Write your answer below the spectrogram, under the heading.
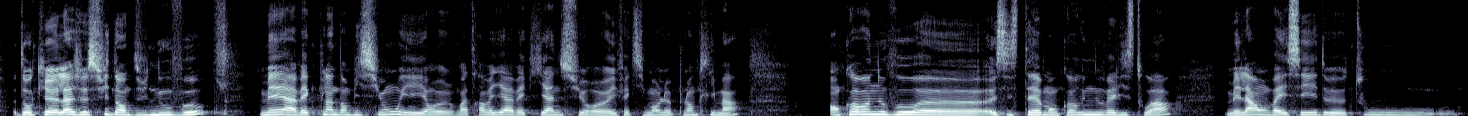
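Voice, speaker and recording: A woman with a Martinican accent, fairly even intonation and a fairly slow pace, in a very clean recording with a silent background. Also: medium pitch for a woman. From Martinique. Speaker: regional climate plan officer. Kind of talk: brief self-introduction at public meeting.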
